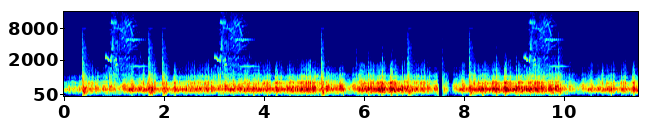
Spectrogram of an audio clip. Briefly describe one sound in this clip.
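A ball rolls along a track with a steady low rumble.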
